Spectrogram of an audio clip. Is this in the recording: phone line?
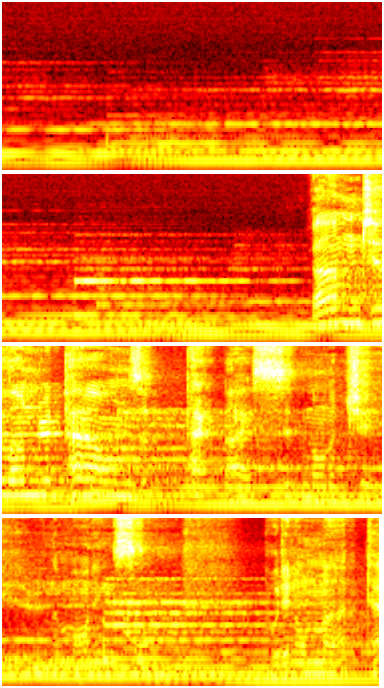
no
